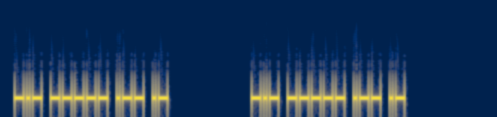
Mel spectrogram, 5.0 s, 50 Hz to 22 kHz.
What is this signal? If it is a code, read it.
Morse code, heard as a keyed tone, about 40 wpm, 700 Hz. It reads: K0WA K0WA
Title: Easy Call Signs Repeated 2x - 40wpm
